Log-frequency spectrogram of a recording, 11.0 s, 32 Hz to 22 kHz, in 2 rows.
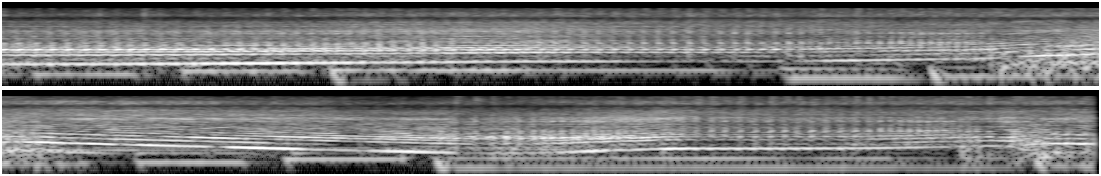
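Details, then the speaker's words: Kawasaki Ninja RR two-stroke after carburetor re-tuning, racing exhaust, no air filter: revs cleanly through 3000, 4000, 5000 to about 6000 rpm and drops back to steady idle without stumbling; normal revving. "ya kita lihat rpm nya kita tes ada berbuat apa enggak RPM 3000 4000 5000"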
